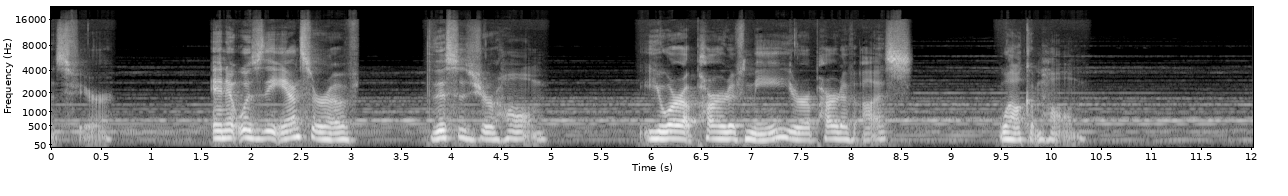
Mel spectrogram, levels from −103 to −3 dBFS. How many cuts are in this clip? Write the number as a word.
zero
